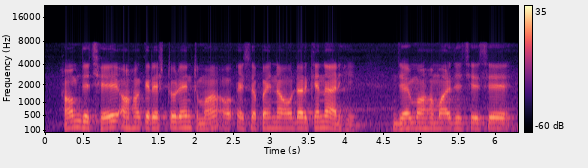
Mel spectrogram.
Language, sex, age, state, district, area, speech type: Maithili, male, 18-30, Bihar, Saharsa, rural, spontaneous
